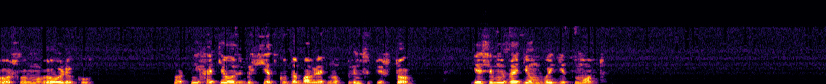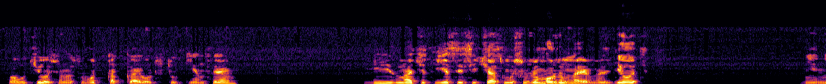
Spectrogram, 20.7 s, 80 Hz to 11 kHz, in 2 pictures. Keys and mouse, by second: 0.3 shift+middle click, 3.2 middle click, 4.5 click, 6.5 click, 7.8-12.3 middle drag, 12.7 click, 13.3-14.7 middle drag, 17.7 click.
